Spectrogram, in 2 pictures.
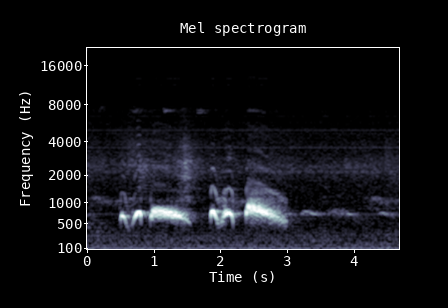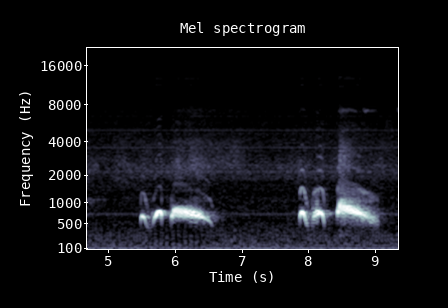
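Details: Spotted dove, Javanese type, calling actively in a clear voice, used as a lure to make other doves call: three mellow cooing phrases, each two short hooked coos then a longer descending coo, with a steady low hum behind.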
